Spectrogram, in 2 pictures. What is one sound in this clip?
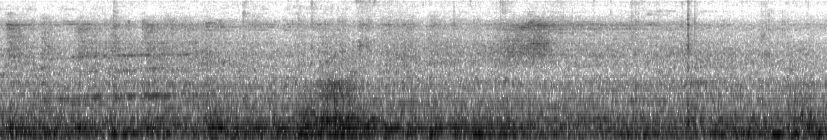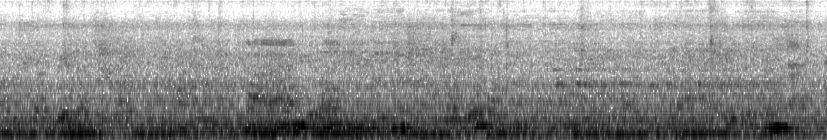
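Flatbread tears softly by hand.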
